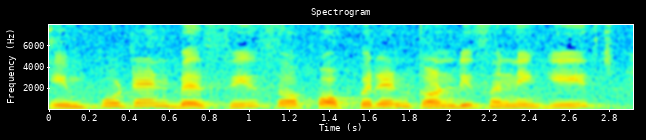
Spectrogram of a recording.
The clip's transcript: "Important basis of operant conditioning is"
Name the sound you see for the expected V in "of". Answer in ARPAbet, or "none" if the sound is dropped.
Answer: P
